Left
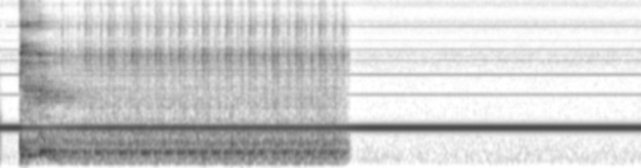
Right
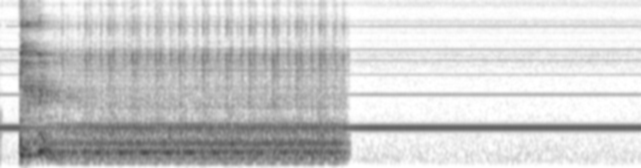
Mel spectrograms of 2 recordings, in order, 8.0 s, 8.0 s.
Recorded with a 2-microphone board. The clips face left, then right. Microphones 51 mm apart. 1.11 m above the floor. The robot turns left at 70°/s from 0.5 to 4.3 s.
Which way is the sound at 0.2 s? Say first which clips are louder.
Right 1 dB; 20° right (ahead or behind).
